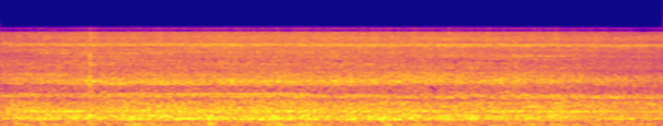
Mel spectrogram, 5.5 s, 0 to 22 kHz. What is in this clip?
Soundscapes > Urban
Passing Tram 15
city, field-recording, outside, street, traffic, tram, trolley, urban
